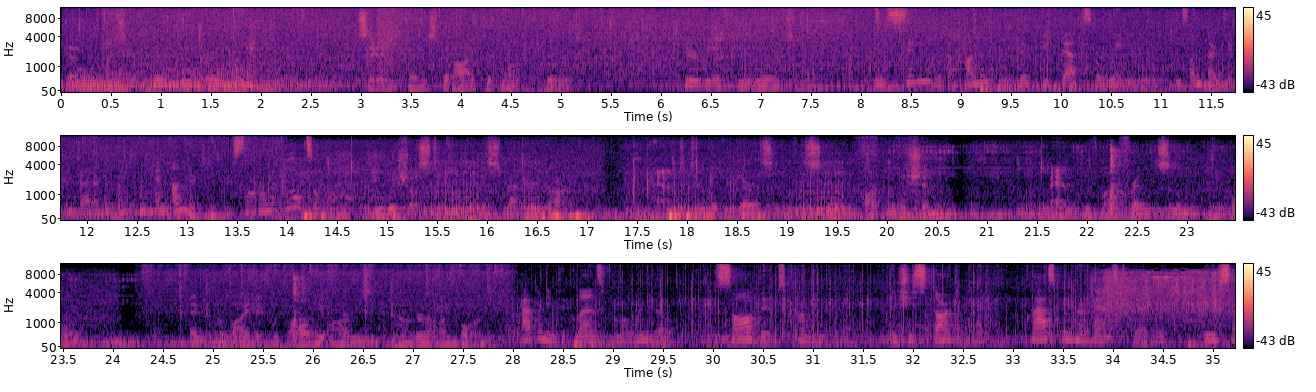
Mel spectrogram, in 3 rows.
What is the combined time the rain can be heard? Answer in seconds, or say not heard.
35 s.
